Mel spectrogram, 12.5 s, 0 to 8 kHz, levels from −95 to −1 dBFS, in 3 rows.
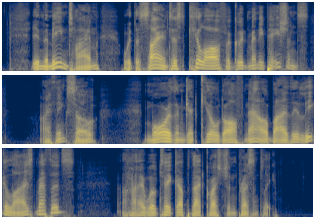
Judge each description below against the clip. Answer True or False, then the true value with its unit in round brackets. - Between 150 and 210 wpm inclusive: True (155 wpm)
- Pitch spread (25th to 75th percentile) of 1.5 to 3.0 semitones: False (4.5 semitones)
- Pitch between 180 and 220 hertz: False (105 Hz)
